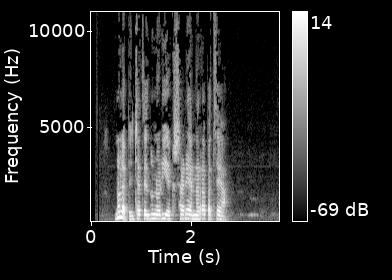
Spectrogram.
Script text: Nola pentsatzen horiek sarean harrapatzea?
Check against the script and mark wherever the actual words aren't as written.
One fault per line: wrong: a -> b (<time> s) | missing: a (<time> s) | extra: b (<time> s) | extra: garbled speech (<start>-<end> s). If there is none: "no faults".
extra: dun (1.2 s)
